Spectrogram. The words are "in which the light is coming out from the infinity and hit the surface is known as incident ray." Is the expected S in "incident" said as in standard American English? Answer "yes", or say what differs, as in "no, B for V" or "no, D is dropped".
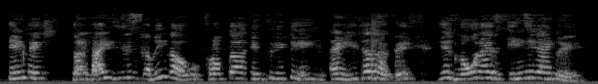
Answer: no, S is dropped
